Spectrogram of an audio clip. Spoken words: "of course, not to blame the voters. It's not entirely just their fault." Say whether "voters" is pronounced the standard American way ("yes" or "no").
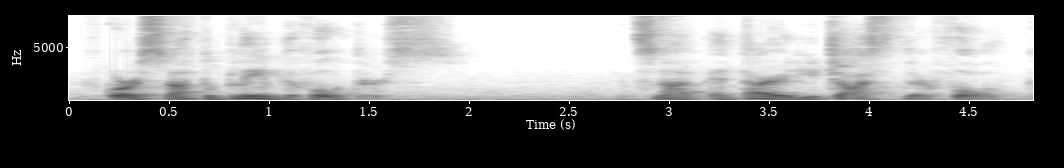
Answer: no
